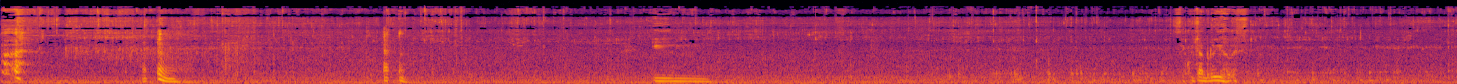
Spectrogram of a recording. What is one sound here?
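Water pours and gurgles from a plastic bottle.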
